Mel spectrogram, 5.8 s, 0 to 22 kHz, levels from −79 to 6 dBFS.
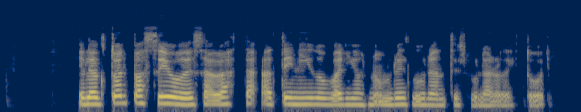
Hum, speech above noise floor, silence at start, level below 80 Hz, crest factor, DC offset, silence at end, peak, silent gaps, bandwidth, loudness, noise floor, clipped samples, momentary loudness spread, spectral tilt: none; 54 dB; 0.8 s; -58 dBFS; 16 dB; under 0.1%; 0.4 s; -2 dBFS; none; 9.2 kHz; -17 LUFS; -70 dBFS; under 0.1%; 13 LU; -5 dB/octave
